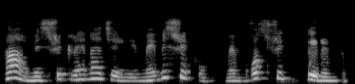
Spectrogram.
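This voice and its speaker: A woman's voice: medium pitch, expressive, very fast, no room sound. A woman spiritual coach telling stories in a podcast interview, earnest, mixing English phrases into her talk.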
